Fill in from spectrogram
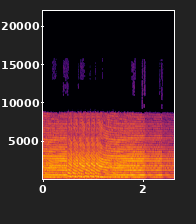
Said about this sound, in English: Who doesn't? Air horn.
